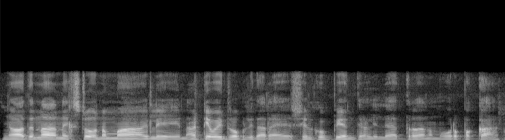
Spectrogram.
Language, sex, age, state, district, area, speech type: Kannada, male, 30-45, Karnataka, Chitradurga, rural, spontaneous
